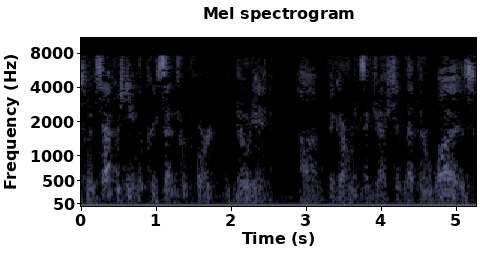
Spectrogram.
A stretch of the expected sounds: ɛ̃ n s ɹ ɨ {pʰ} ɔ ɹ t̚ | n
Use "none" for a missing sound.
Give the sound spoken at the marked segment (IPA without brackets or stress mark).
pʰ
